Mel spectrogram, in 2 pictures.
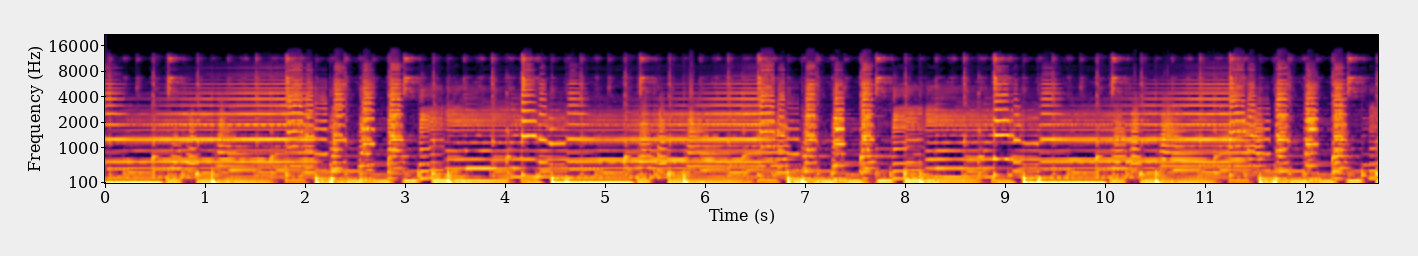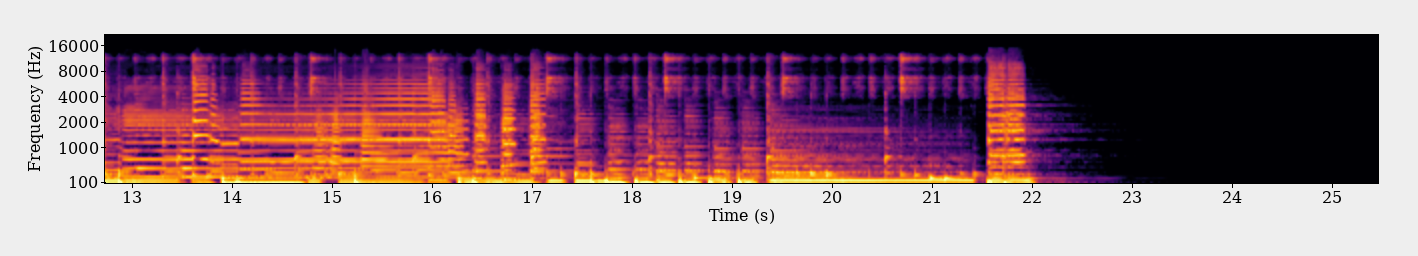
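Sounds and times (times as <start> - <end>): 
horns playing: 0.0 - 17.4, 21.6 - 22.8
salsa music: 0.0 - 22.9.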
